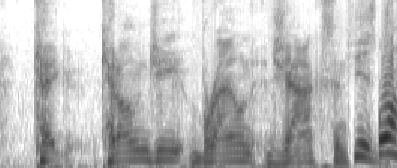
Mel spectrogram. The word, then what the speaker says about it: Ketanji: Like, Ketanji is how you say Judge.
